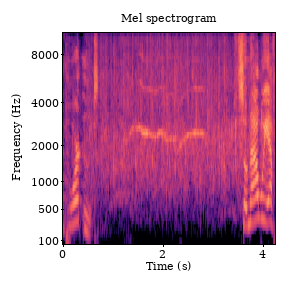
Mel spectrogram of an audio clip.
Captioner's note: audience applauding and cheering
